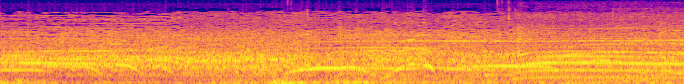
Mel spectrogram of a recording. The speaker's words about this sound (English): And that almost became an impossibility when he went down to Comic-Con in Brazil. He went down to greet fans, and the barricade collapsed, nearly pinning him to the stage. Let's hear that.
